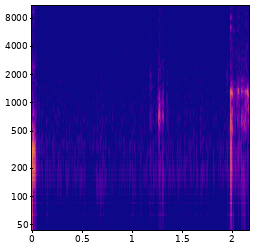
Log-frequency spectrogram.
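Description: Near silence, with a single faint tick a little past a second in.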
